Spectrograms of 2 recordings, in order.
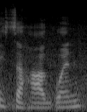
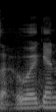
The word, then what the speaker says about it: Sahuagin: I say Sahagwin, but it's pronounced Sahuagin on the D&D Beyond, so I'm going to say Sahuagin.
